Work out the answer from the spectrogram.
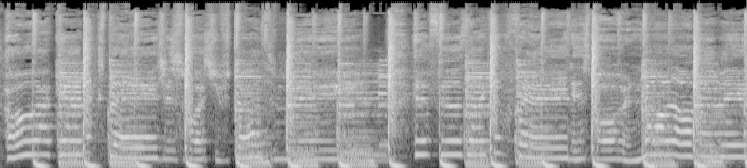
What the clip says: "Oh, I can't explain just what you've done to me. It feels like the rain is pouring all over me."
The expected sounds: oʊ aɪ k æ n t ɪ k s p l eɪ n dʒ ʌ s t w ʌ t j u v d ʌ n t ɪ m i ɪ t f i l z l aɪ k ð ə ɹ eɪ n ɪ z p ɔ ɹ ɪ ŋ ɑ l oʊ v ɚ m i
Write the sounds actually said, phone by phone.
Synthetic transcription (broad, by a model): oʊ aɪ k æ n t ɪ k s p l eɪ n dʒ ʌ s t w ʌ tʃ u v d ʌ n t ɪ m i ɪ t f i l z l aɪ k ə ɹ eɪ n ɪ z f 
